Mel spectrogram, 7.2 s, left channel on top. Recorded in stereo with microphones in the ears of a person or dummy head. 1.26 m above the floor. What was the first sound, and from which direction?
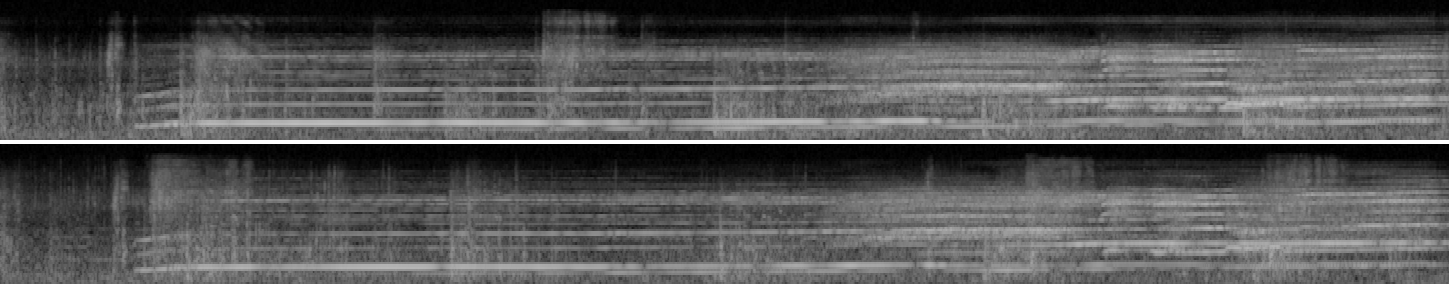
A scream, 5° right (ahead or behind).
